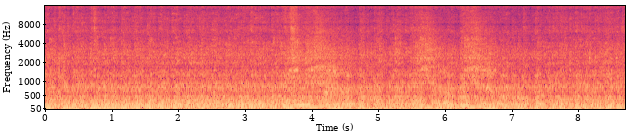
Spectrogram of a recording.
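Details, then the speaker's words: Holden 202 six-cylinder in a UC Torana, first startup after fixing oil pressure problems, fresh run-in oil, straight-out exhaust headers, no radiator, lumpy cam: loud choppy idle with blips, running evenly without knocks. "it seems to be running okay I'm just running it straight out the strachies at the moment so she's pretty noisy and got a reasonably lumpy cam in there um but uh sounds good sounds good so far"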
